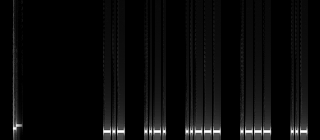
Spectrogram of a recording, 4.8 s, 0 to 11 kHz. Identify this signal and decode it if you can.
Morse code, heard as a keyed tone, about 36 wpm, spaced as for 20 wpm, 700 Hz. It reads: KF2JU
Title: USA Call Signs - 5 Characters - 3x Character Spacing - 35wpm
